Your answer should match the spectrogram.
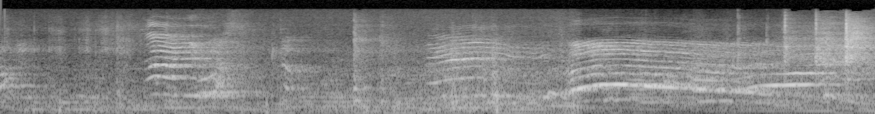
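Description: A group of children shouting and calling out excitedly over a game of table football, with a few sharp knocks of the ball and rods on the table.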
